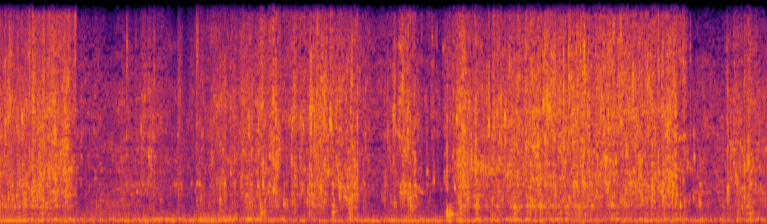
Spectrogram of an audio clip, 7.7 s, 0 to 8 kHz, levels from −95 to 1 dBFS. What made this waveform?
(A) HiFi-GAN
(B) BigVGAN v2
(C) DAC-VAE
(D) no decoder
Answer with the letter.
A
